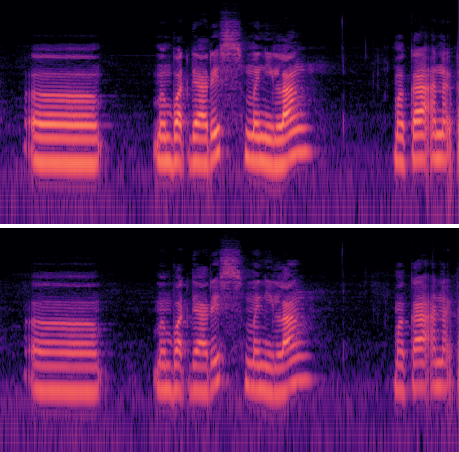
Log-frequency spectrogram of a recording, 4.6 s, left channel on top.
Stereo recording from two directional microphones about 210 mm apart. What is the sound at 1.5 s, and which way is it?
Speech, 25° left (ahead or behind).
